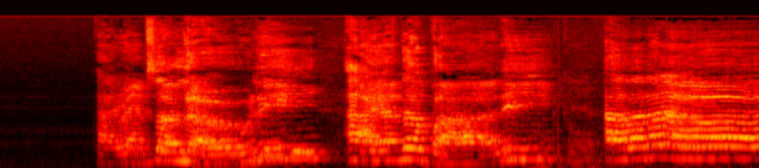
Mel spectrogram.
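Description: Young men laugh loudly and talk over one another.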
